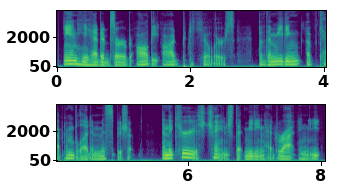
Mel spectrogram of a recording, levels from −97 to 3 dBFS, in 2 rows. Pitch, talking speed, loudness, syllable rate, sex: 110 Hz, 200 wpm, -22 LUFS, 5.5 syllables/s, male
